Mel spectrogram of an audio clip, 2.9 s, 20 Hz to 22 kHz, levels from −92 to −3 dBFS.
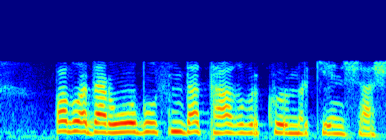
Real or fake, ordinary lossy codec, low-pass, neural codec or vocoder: fake; none; 3.6 kHz; codec, 16 kHz, 4 kbps, FunCodec, trained on LibriTTS, 50 frames a second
